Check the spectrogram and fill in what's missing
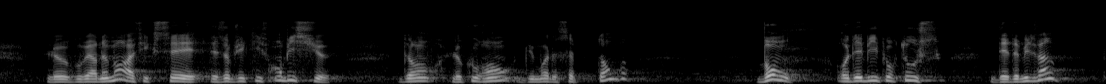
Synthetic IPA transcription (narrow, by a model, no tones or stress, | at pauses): ləɡuvɛʁnəmɑ̃afiksed̪ezɔbʒɛk̚t̪ifɑ̃bisjø | d̪ɑ̃ləkuʁɑ̃d̪ymwad̪əsɛp̚t̪ɑ̃bʁ | bɔ̃ | od̪ebipuʁt̪us | d̪ed̪əmilvɛ̃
